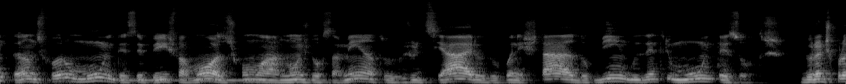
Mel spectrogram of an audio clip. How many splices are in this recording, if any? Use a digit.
1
